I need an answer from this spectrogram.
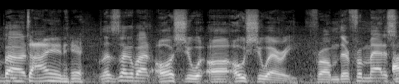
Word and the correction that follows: Ossuary: Uh, I, I pronounced it wrong. Long Island, Ossuary from Madison, Wisconsin, right?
